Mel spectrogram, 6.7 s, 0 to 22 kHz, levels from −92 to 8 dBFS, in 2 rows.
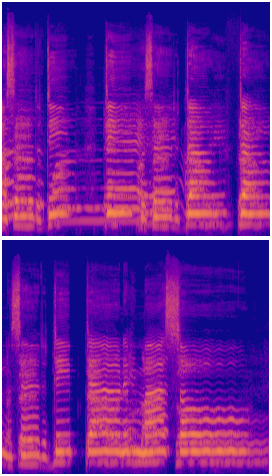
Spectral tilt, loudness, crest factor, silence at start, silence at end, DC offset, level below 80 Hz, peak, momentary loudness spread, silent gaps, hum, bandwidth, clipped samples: -3.5 dB/octave; -28 LUFS; 20 dB; 0 s; 0 s; under 0.1%; -76 dBFS; -8 dBFS; 6 LU; none; none; 16.5 kHz; under 0.1%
